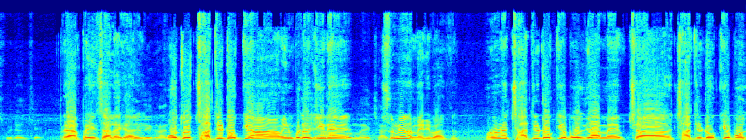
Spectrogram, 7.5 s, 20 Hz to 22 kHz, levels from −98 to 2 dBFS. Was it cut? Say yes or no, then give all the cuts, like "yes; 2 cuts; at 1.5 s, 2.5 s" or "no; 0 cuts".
no; 0 cuts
